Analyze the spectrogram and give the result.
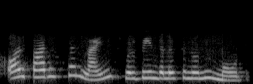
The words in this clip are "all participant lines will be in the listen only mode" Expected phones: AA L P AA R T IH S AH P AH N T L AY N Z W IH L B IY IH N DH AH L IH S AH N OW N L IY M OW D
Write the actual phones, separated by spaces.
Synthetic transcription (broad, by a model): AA L P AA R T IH S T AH N L AY N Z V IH L B IY IH N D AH L IH S AH N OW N IY M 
